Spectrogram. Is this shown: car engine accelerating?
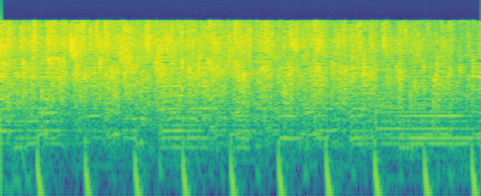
no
